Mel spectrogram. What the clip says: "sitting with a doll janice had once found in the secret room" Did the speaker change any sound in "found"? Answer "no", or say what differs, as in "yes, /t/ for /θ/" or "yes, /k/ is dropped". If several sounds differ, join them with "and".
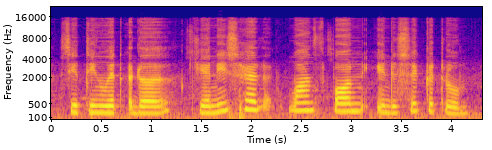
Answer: yes, /p/ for /f/ and /d/ is dropped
